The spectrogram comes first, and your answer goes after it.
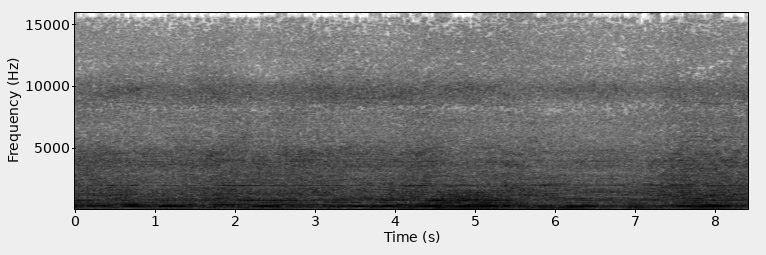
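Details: Hoover Windtunnel Widepath vacuum after brush roller bearing replacement, running on a rug: steady motor whine, brush roll whirring evenly with no grinding or rattle, agitating better and smoother than before; possible slight motor bearing noise doubted.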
